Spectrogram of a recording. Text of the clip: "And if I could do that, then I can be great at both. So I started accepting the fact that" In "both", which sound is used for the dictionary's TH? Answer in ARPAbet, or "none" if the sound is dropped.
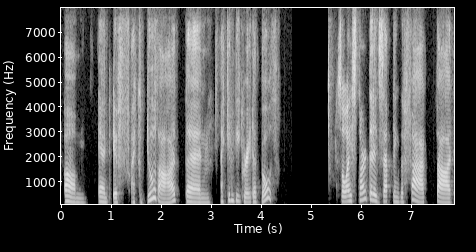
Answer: TH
